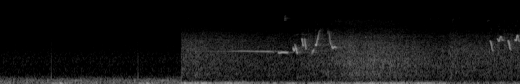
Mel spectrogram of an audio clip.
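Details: Bush warbler singing on Oeyeondo island, Boryeong, South Chungcheong, Korea, on 3 May 2023: a long, steady whistle followed by a quick burst of sharp rising notes, then a short high flourish, over low rumbling background noise.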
